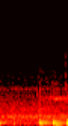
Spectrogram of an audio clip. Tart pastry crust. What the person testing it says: vous allez savoir au son en tapant la pâte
